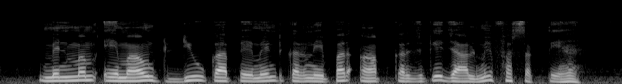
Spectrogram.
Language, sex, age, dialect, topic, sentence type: Hindi, male, 41-45, Awadhi Bundeli, banking, statement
